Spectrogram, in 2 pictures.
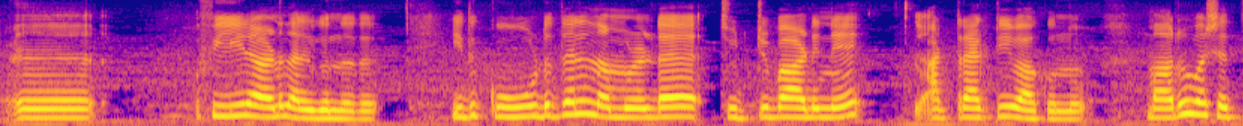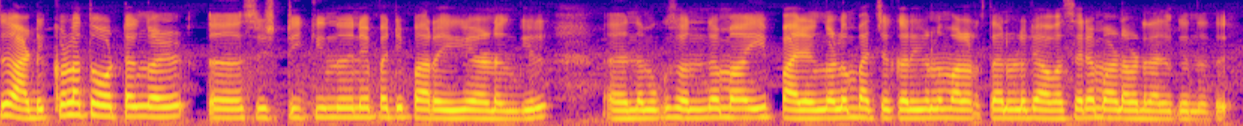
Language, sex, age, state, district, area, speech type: Malayalam, female, 18-30, Kerala, Palakkad, rural, spontaneous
